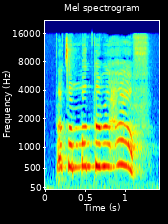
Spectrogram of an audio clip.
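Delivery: high, loud, fast disbelief; surprised. Real, not acted. Teacher reacting to Toad's long nap, high and loud. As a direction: make it sound outrageous.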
